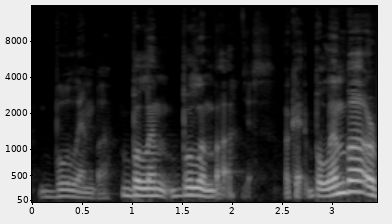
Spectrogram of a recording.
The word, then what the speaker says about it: Bulymba: Bulymba.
